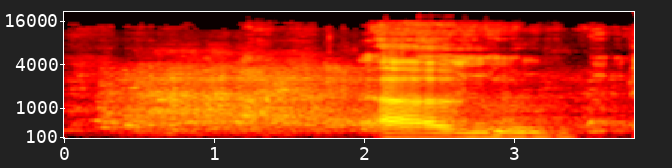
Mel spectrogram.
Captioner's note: crowd laughs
